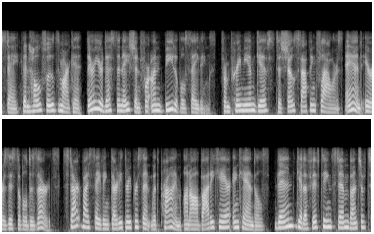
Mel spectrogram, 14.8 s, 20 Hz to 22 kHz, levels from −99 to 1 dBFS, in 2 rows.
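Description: Nothing stood out on listening to the speech, which comes through the AMR wideband (HD Voice) codec at 12.65 kbit/s with content reaching up to about 7.4 kHz.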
